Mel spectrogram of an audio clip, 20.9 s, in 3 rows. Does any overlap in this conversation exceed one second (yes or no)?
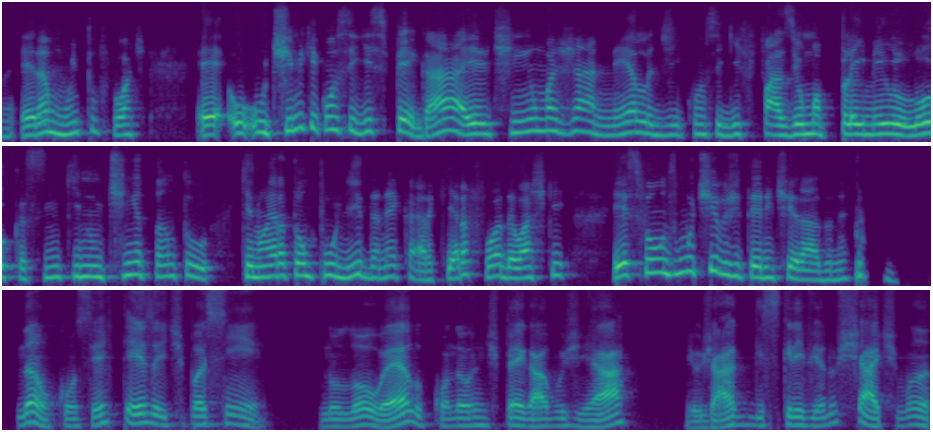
no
